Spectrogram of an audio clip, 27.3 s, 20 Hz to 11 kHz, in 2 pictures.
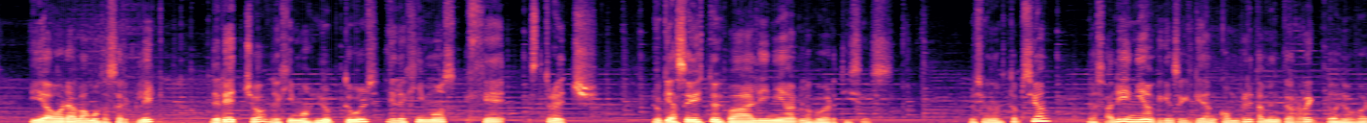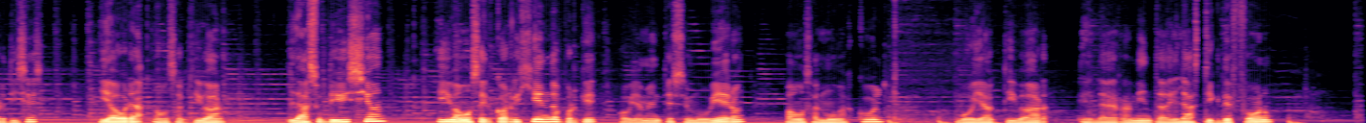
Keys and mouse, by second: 1.3-9.3 right drag, 10.3-12.2 middle drag, 17.3 alt+z, 18.2 middle click, 20.5 ctrl+Tab, 22.7 q, 26.1 shift+middle click, 26.9 f.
